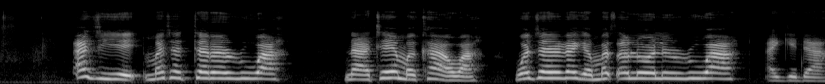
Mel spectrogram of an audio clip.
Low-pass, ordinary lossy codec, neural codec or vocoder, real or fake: 14.4 kHz; none; none; real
